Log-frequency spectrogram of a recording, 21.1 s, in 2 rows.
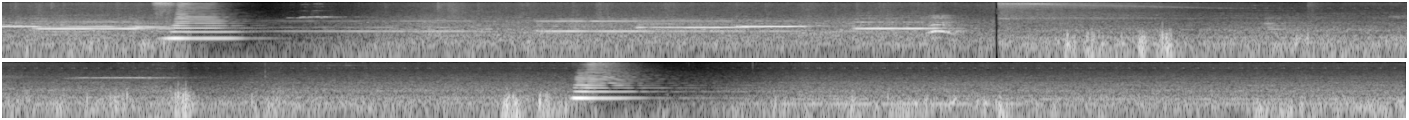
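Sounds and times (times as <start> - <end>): train horn blast: 0.0 - 7.2, 14.8 - 16.2
train rolling rumble: 0.0 - 21.0.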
